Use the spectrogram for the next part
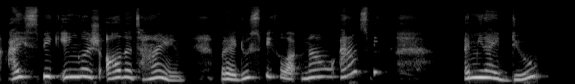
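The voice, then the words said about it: Thick Spanish accent in English. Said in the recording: “my accent is super thick today ... I talk to my dogs only in Spanish”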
